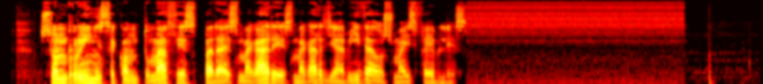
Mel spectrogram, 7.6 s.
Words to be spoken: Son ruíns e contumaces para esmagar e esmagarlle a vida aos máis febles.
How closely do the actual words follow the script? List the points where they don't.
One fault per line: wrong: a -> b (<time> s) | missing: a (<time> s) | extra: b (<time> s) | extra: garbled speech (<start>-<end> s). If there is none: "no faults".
no faults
